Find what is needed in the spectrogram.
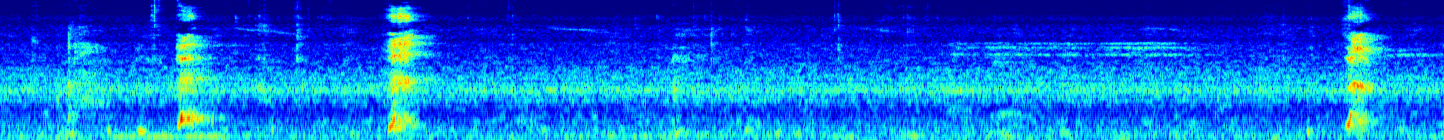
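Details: Three abrupt, short gulping hiccups at irregular intervals over about ten seconds with quiet room noise, in an adult woman eating very spicy green chili with rice without drinking water.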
